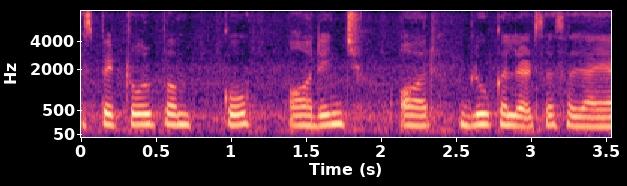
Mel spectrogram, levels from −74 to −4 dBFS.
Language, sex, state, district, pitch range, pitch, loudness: Hindi, female, Uttar Pradesh, Lucknow, 195-210 Hz, 205 Hz, -15 LUFS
